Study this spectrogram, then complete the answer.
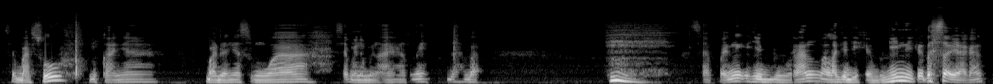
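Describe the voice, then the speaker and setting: A man telling a horror story in a casual, lively way, acting out quoted lines with big jumps in his voice. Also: fairly low pitch, moderate pace, no echo, lo-fi sound.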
